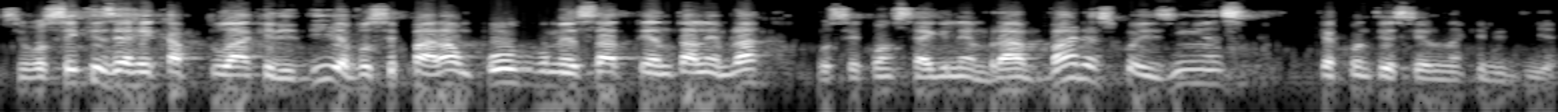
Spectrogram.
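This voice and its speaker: Pitch swings very widely as a man with a Brazilian accent talks. His voice sits fairly high and his pace is fairly quick. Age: 50s. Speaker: preacher. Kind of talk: sermon. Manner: conversational.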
